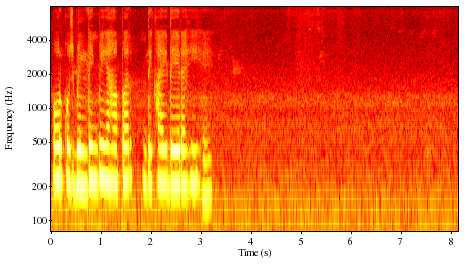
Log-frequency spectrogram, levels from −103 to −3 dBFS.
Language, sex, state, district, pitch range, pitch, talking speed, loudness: Hindi, female, Rajasthan, Jaipur, 215-225 Hz, 220 Hz, 75 wpm, -15 LUFS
